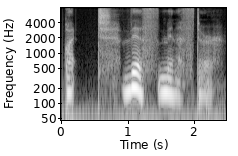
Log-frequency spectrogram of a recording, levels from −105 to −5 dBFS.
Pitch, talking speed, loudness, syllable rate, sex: 160 Hz, 75 wpm, -19 LUFS, 3.0 syllables/s, female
